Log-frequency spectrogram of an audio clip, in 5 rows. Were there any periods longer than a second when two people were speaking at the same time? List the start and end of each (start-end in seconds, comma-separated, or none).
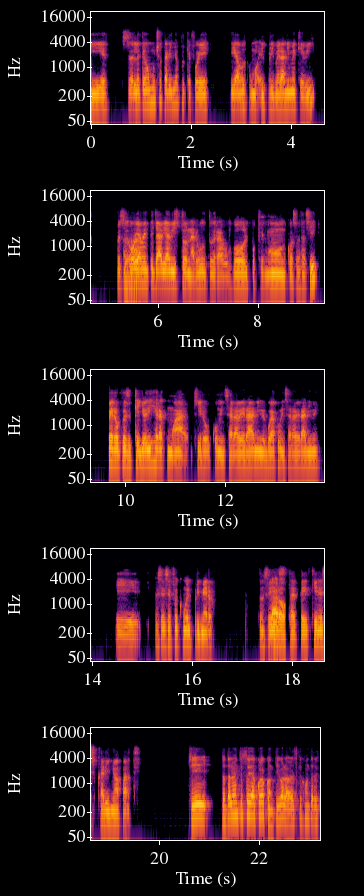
none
